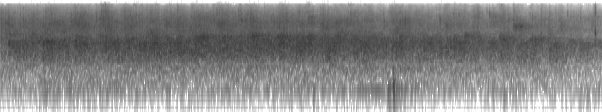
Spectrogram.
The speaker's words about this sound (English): Give him a round of applause, please.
